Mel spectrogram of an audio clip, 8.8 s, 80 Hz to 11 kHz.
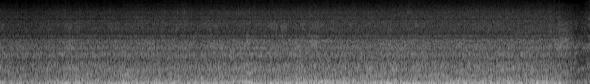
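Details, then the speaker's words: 12V rooftop RV air conditioner with soft start, running on a Renogy 300Ah LiFePO4 battery, mic held up to the unit: soft, steady low rush of air with no rattles, ticks or hum changes, fading near the end; quiet, normal running. "Now, remember this has a soft start on it. So, it's going to start blowing. Like right now, it's already blowing. You guys can't feel it. Maybe you can hear it. I doubt if you can even hear it. It's so quiet."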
